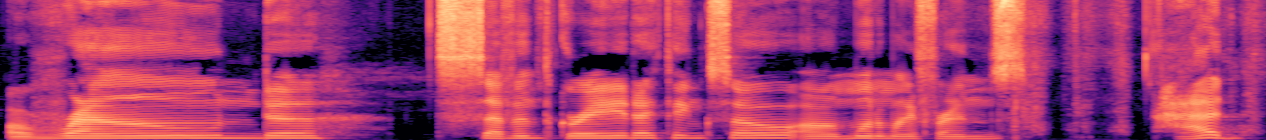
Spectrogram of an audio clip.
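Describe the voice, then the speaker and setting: A woman's voice: on the low side, little pitch movement, takes it slowly, smooth, no echo. A young woman chatting casually with many fillers and asides while telling a story time over a nail tutorial.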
